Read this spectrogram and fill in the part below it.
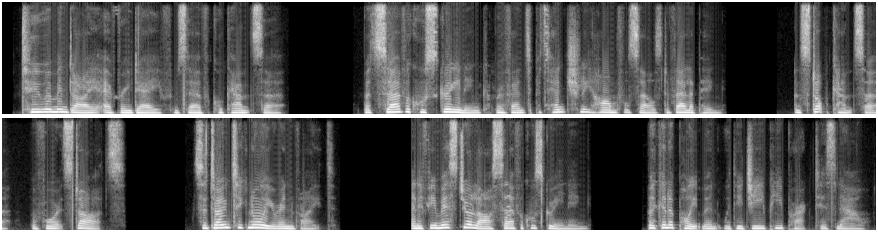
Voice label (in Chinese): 外籍英语女声 医疗中心宣传广告 深情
